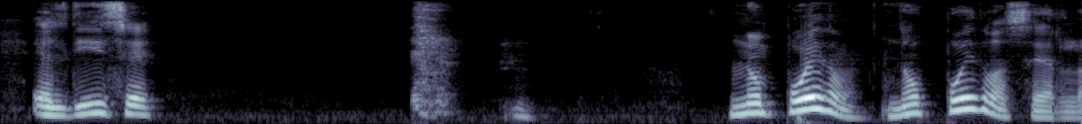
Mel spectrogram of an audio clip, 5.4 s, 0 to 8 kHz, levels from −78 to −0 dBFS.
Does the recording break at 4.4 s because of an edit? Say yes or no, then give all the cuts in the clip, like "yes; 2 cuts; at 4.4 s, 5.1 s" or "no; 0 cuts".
yes; 1 cut; at 4.4 s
